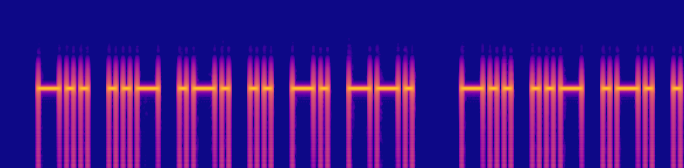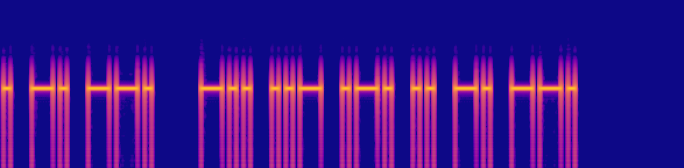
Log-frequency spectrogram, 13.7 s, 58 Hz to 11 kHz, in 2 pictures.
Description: Morse code, heard as a keyed tone, about 17 wpm, 700 Hz. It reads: DURING DURING DURING
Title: Top 500 Words Repeated 17wpm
